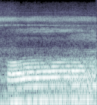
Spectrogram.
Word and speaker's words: ओम: गहरी लंबी सांस भरें और ओ से शुरू करके माँ पे साइलेंट होते हुए ओम का उच्चारण करें।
